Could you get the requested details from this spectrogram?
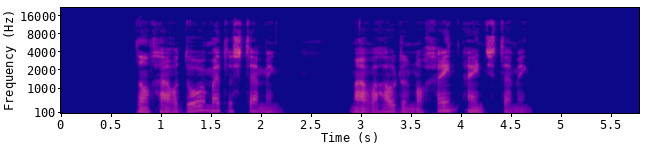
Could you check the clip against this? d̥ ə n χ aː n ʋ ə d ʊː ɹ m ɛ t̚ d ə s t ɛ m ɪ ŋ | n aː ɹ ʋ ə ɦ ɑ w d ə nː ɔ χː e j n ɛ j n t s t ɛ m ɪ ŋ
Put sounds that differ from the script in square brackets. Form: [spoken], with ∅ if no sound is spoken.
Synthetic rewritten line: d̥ [ɑ] n χ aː n ʋ ə d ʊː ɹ m ɛ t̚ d ə s t ɛ m ɪ ŋ | [m] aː ɹ ʋ ə ɦ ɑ w d ə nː ɔ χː e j n ɛ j n t s t ɛ m ɪ ŋ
